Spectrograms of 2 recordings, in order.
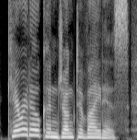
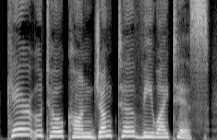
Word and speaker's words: keratoconjunctivitis: The correct pronunciation is keratoconjunctivitis. First, we have kerato, where ker rhymes with care, is a soft sound, and toe sounds like toe.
